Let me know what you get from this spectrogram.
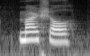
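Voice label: "marshal", US English; pronunciations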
